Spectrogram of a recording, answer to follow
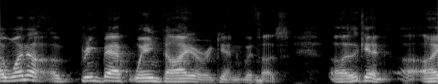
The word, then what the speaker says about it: Dyer: how you spell it let's say if you spelled it d-i-r-e the higher it sounds dire d-y-e-r so dying means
